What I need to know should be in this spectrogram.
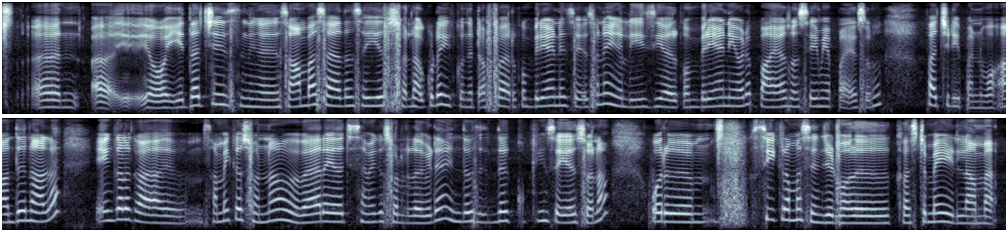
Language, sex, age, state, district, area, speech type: Tamil, female, 45-60, Tamil Nadu, Krishnagiri, rural, spontaneous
